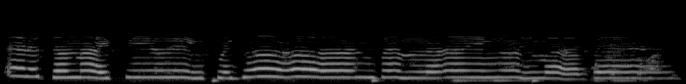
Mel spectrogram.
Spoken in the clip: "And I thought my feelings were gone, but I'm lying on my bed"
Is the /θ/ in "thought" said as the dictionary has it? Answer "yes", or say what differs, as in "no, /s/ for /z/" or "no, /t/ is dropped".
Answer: no, /t/ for /θ/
